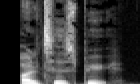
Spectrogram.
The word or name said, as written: oldtidsby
